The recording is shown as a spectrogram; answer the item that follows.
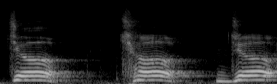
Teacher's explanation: पहले स्पर्श हुआ, 2 अवयव आपस में स्पर्श किया, उसके बाद घर्षण के साथ जो है इनका उच्चारण होता है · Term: स्पर्श संघर्षी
